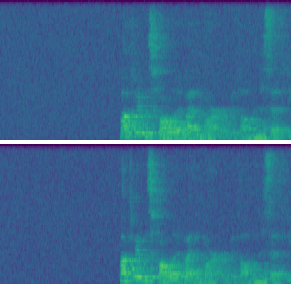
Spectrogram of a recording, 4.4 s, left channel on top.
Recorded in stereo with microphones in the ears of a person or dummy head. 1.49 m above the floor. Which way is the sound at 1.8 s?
60° right (ahead or behind).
